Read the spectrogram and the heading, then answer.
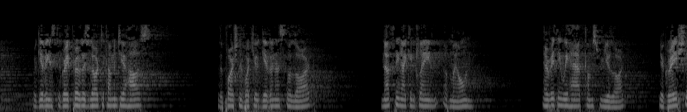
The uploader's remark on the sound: ELBIM Church Sunday LIVE Stream Audio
